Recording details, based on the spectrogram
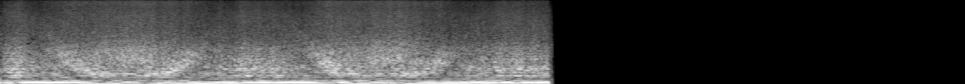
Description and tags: multisampled Reese made with Massive+Cyanphase Vdist+various other stuff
